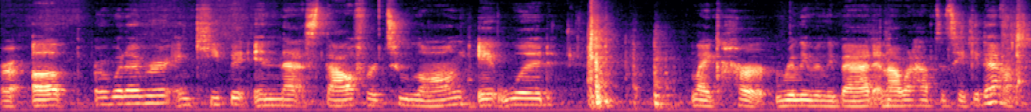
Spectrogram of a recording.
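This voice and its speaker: A woman speaks at a moderate pace in a very deep, low pitch with fairly even intonation. Audible room echo and noticeable background noise fill the recording. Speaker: beauty vlogger. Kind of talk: casual chat. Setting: at home, late at night.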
